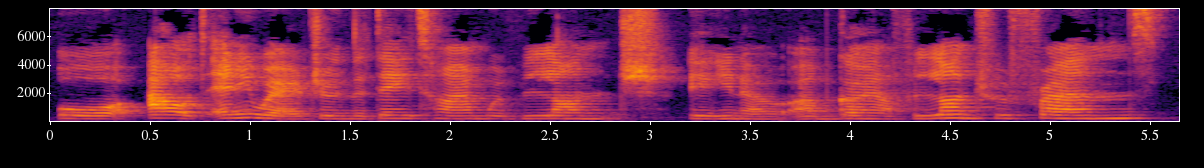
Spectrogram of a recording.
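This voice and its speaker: Sitting on a sofa at home, a Thai woman reviews a perfume casually, speaking slowly with a steady, medium-pitched and slightly bright voice. She muses as she goes, restarting and using many fillers. A camera close in front records her in an echoey room.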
